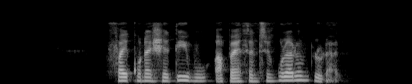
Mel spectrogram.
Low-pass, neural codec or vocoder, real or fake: 7.2 kHz; vocoder, 22.05 kHz, 80 mel bands, HiFi-GAN; fake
